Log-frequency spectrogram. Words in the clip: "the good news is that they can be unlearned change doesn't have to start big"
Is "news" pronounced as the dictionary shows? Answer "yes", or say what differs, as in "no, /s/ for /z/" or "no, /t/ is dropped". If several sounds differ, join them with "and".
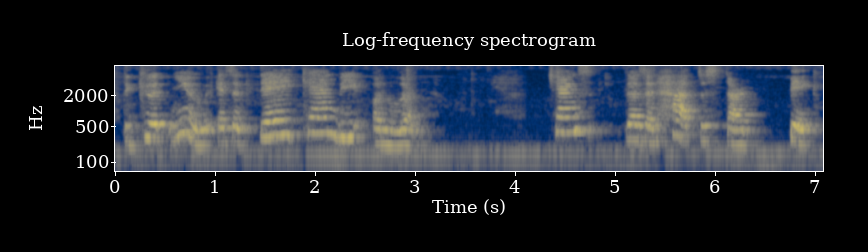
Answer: no, /z/ is dropped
